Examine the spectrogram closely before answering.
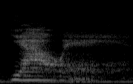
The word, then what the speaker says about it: Yahweh: And when those Hebrew letters, YHWH, are pronounced, some people say it sounds like this long breath, Yahweh.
